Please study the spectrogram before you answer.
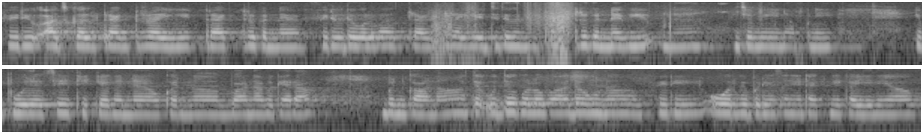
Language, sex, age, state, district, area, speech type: Dogri, female, 18-30, Jammu and Kashmir, Kathua, rural, spontaneous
